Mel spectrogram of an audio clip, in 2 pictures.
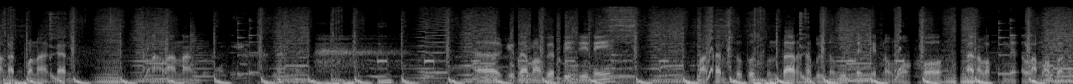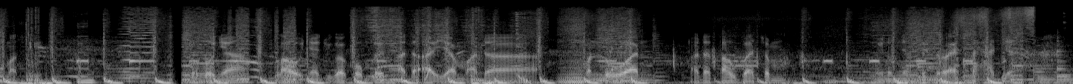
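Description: Late packets left the jitter buffer empty three times, producing a short stall from a late packet at 9.09 to 9.16 s, 9.55 to 9.63 s and 10.14 to 10.24 s. Each time the last sound is held for 40, 55 and then 71 ms before resuming where it stopped, heard as a brief smeared hold with a faint buzz or dip.

From 10.93 to 12.57 s packets kept arriving behind schedule, so the buffer ran dry twelve times in a row, giving repeated stalls (stutter). About 13% of that span is stretched-out filler, with the longest hold 105 ms. The sound drags and stutters, fading during the longer waits.

Between 17.24 and 19.00 s the jitter buffer speed-up trims the backlog by repeatedly cutting out pitch-period slices, about a fifth of a second in all. The audio plays roughly 10% faster at unchanged pitch and sounds noticeably hurried.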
